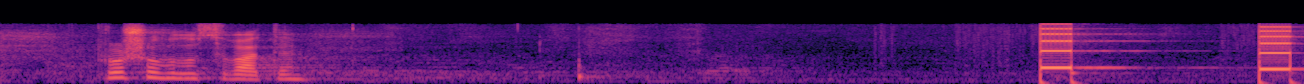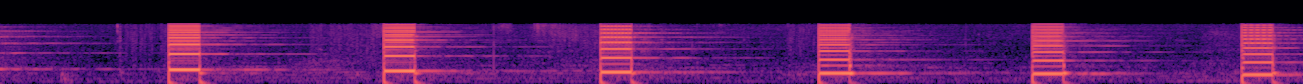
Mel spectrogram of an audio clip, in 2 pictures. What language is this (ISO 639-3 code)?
ukr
